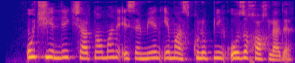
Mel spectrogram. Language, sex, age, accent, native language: Uzbek, female, 18-24, Navoiy, Uzbek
